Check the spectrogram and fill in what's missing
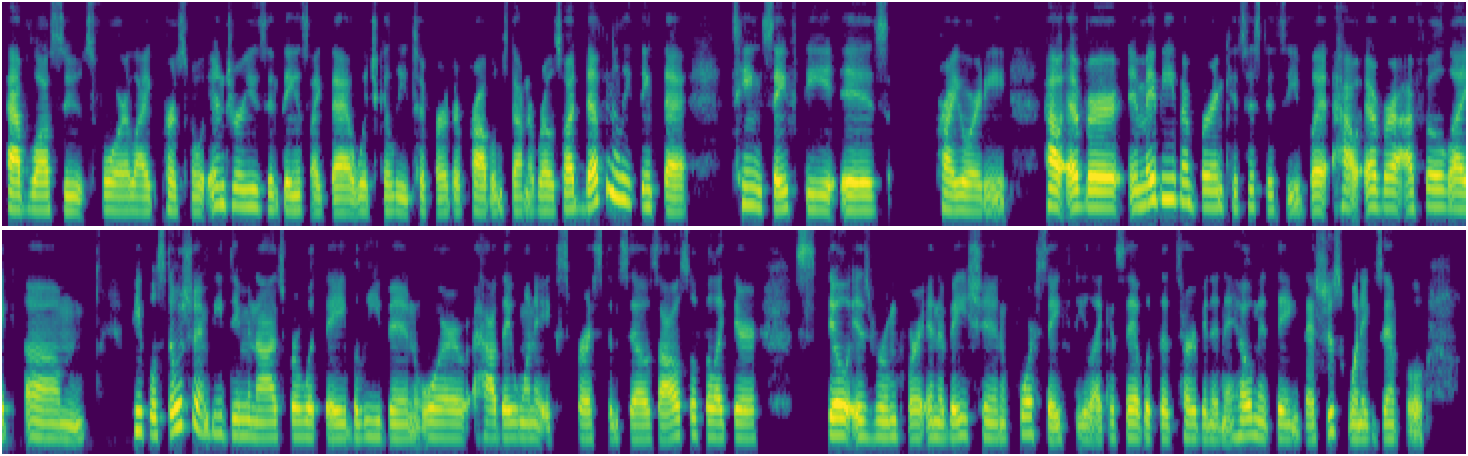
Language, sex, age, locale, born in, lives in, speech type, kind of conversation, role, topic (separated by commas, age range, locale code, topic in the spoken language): English, female, 30-34, en-US, United States, United States, conversation, unstructured, none, Should workplaces be required to accommodate employees' religious dress and practices even when they conflict with uniform policies?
